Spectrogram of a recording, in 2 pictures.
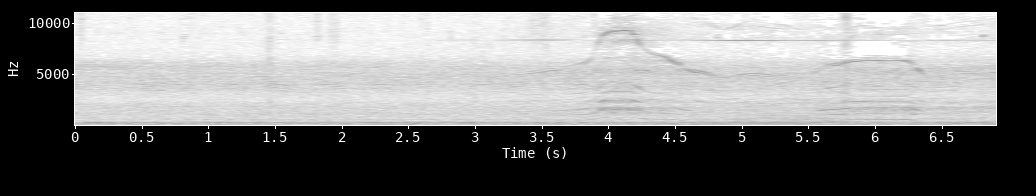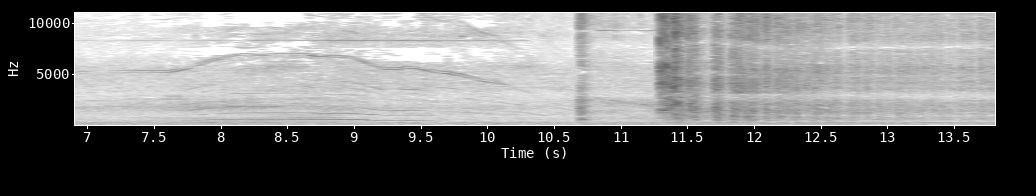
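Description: The electric ducted fans of an RC Airbus A330 airliner whine on its landing approach, their pitch rising and falling several times with the throttle. About eleven seconds in there is a sharp knock as it touches down, then a loud rough scraping as it rolls on the asphalt.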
